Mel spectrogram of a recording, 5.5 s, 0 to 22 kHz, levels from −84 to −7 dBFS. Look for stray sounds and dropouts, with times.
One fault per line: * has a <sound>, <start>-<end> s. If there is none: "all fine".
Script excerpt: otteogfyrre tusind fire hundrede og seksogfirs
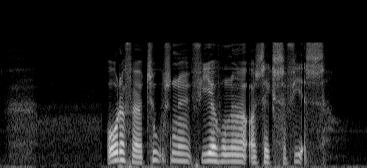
all fine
